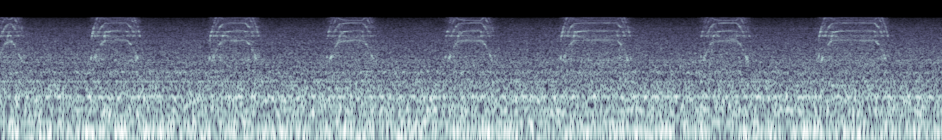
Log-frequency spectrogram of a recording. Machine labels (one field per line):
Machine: slide rail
